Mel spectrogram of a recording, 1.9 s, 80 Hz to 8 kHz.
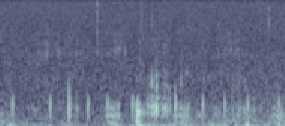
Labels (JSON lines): {"label": "biophony, knock croak", "recorder": "SoundTrap 300"}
